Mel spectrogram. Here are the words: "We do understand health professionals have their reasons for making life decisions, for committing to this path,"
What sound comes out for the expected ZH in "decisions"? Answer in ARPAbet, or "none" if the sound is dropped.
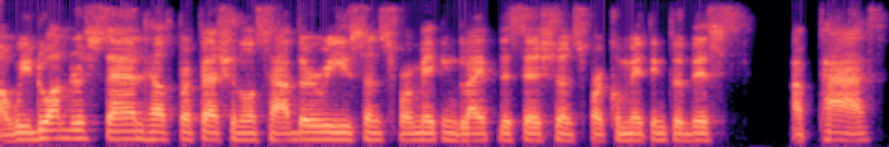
SH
